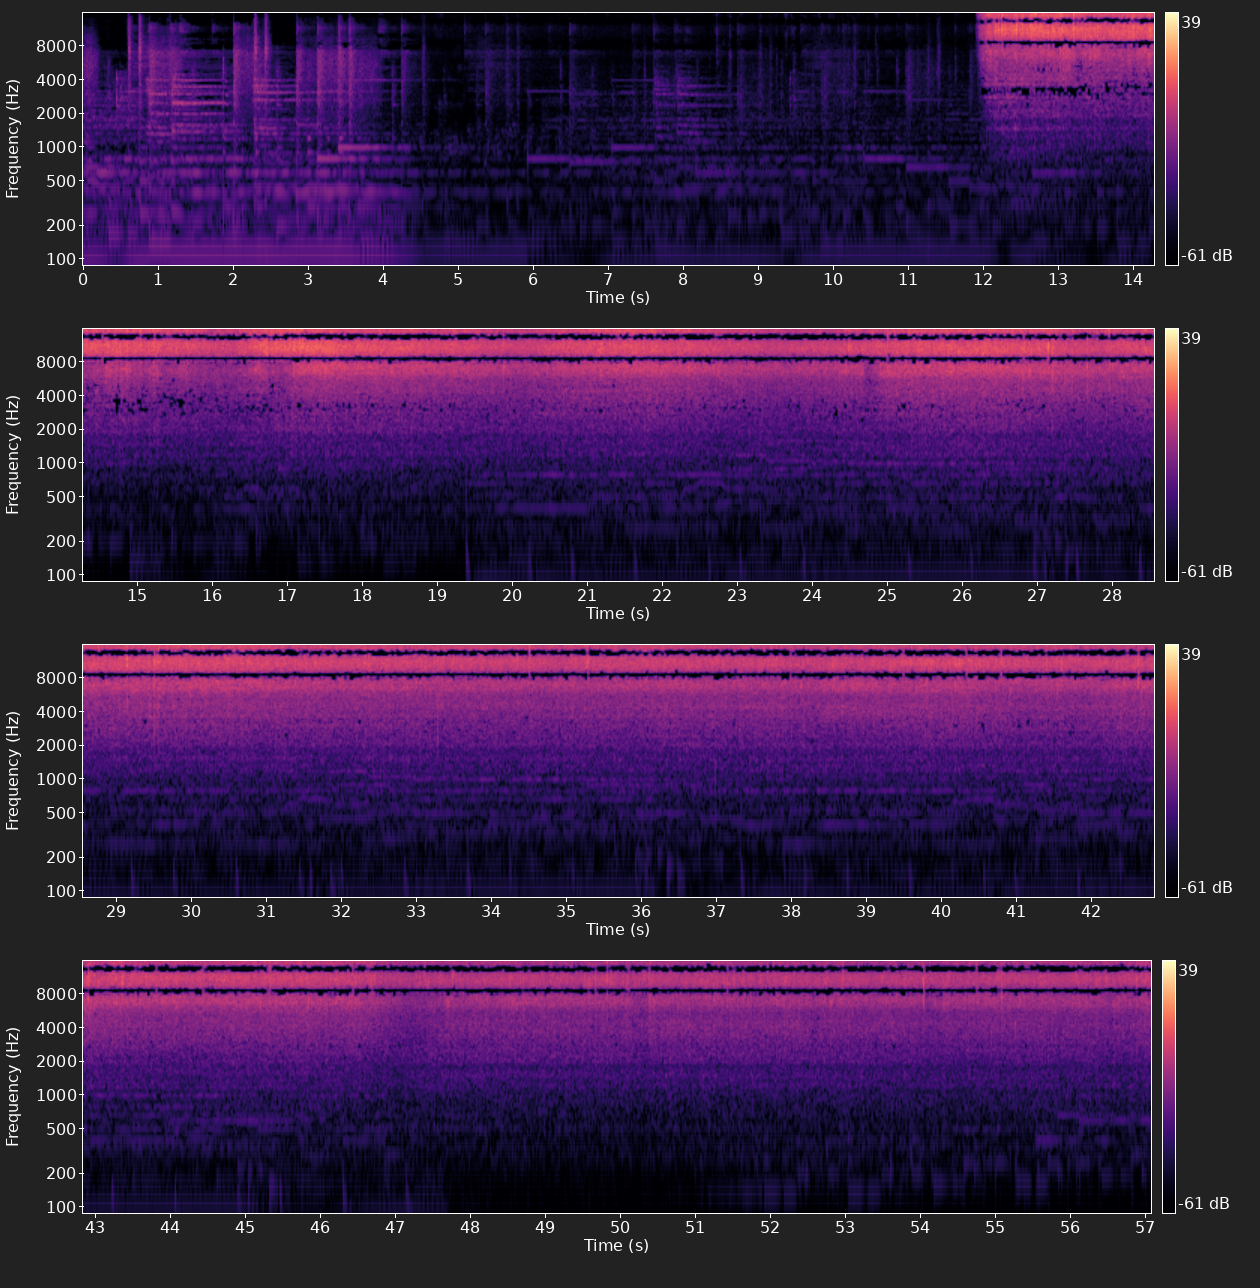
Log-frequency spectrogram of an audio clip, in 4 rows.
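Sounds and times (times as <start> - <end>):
background music: 0.0 - 57.0
meat sizzling on grill pan: 12.0 - 57.0.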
